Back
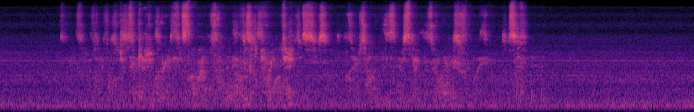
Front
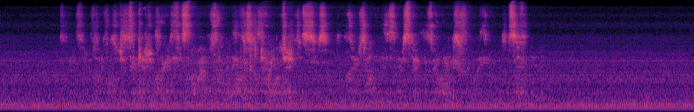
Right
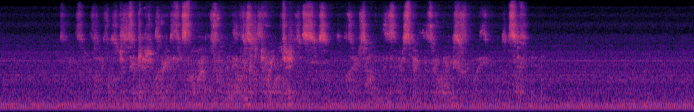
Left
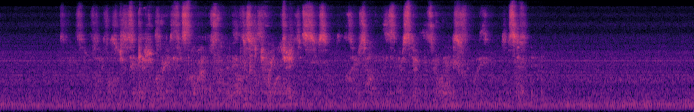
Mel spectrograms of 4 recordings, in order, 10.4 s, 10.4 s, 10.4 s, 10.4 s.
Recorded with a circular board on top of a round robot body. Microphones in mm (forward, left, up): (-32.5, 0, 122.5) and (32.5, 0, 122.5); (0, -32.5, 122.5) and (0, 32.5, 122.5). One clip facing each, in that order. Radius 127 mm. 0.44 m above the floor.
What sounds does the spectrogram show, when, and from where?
0.9 s whispering: 140° right, 0.8 m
